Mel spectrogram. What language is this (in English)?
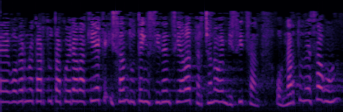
Basque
